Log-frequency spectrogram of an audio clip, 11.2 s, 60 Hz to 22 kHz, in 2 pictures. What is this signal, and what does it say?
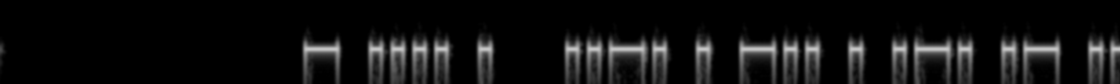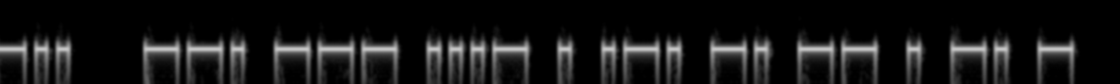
Morse code, heard as a keyed tone, about 22 wpm, 700 Hz. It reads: THE FEDERAL GOVERNMENT
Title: Speed-Racing - Sets of 3 Words 22wpm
